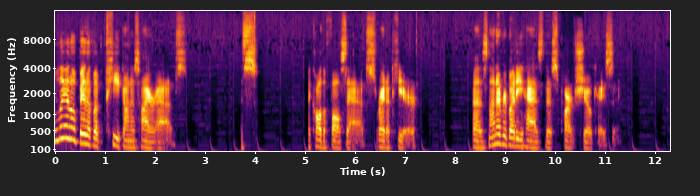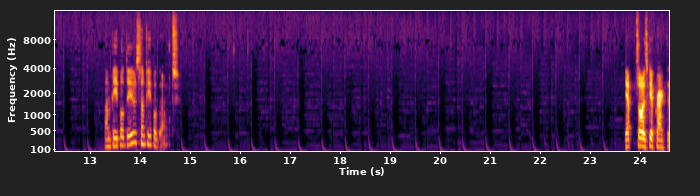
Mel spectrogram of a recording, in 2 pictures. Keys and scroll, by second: 7.2-8.6 typing.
